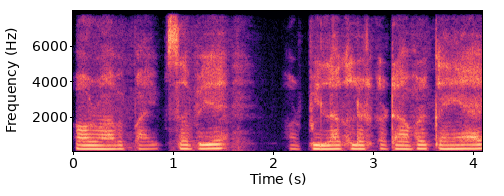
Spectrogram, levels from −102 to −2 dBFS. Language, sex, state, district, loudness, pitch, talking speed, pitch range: Hindi, female, Bihar, Sitamarhi, -16 LUFS, 215 Hz, 205 wpm, 210-220 Hz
